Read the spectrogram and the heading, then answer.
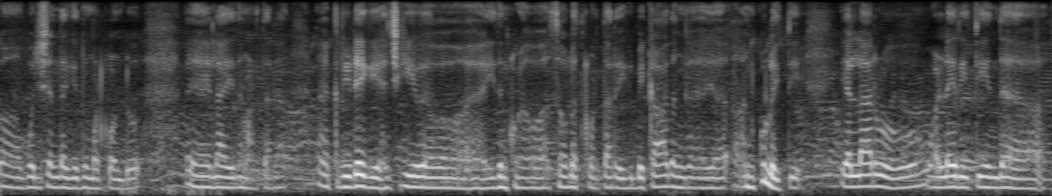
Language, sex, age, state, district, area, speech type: Kannada, female, 60+, Karnataka, Dharwad, rural, spontaneous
